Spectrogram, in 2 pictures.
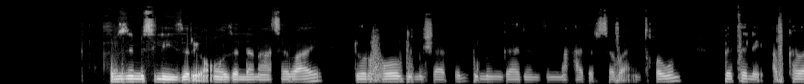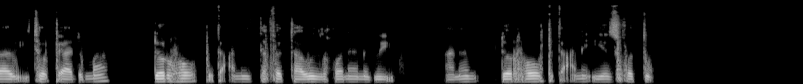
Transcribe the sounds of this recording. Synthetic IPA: ʔaβzimɨslizɨɾḭʔo̰ʔozɐlːɐnasɐβaj | d̪̥oɾho̞bɨmɨʃat̪ʼɨnbɨmɨŋɡad̪ɨnzɨmːaħad̪ɐɾsɐβa̰jɨ̰nt̪ʰɨ̥xɐwːʊn | b̥ɐt̪ʰɐlɐ̰jʔaβkʰɐβaβḭʔḭt̪ʰjo̞pʼjad̪ɨmːa | d̪oɾho̞b̥ɨt̪ʼa̰ʕmit̪ʰɐfɐt̪ʰawizɨxo̞nɐmɨɡbiju | ʔanɐm | d̪̥ɐɾho̞bɨt̪ʼa̰ʕmiʔɨjːezɨfɐt̪ʼu

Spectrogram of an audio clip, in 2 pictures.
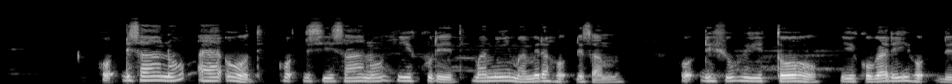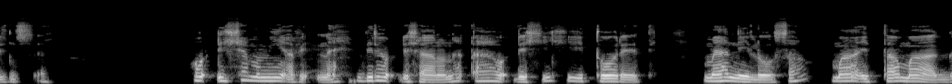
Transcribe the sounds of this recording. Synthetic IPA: hɔ̰ɗːɪsaːnɔɐjɐʔoːt̪ɪ̥hɔɗːɪsiːsaːnɔhiːkːʊɾeːt̪ɪ̥mɐmiːmɐmɪɾɐɦɔɗːɪsɐmːɐ | hɔ̰ɗːɪʃʊhiːt̪ːoːhɔhiːkːɔɡɐɾiːɦɔɗɪsɐ | hɔɗːɪʃːɐmɐmiːɐ̰fɪʔnɐjbɪɾɛhɔɗːɪʃaːnɔnɐᶑɐɐhɔɗːɪʃːɪhiːt̪ːo̞ːɾe̞ːt̪ɪ̥ | maːniloːsːɐ | maːɪt̪ːɐmaːɐɡːɐ

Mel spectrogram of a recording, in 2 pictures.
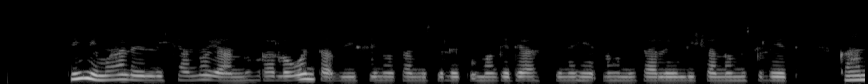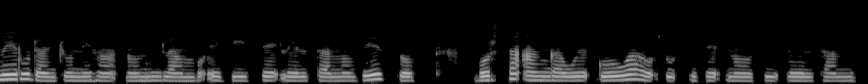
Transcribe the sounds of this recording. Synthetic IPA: t̪iːnɪmaːle̞ːlːɪʃɐnːɔjaːnːɔhʊɾɐlɔwɔnt̪ɐbiːfːɪnɔt̪ɐmɪsɪlɛt̪ʼʊmɐɡɛd̪ɛɐsːɪnɛheʔnɔnːɪt̪ɐleːlːɪʃːɐnːɔmɪsɪle̞ːt̪ | kaːme̞ːɾʊd̪ɐnt͡ʃʼːʊnːɪɦaːʔnɔnːɪlɐmbɔ̰ʔɛbiːtːɛle̞ːlt̪ɐnːɔbe̞ːt̪ːɔ | bɔɾsɐʔɐŋɡɐwɛɡoːwahɔsʼʊɗːɪt̪ɛnoːt̪ɪleːlt̪ɐmːɪ

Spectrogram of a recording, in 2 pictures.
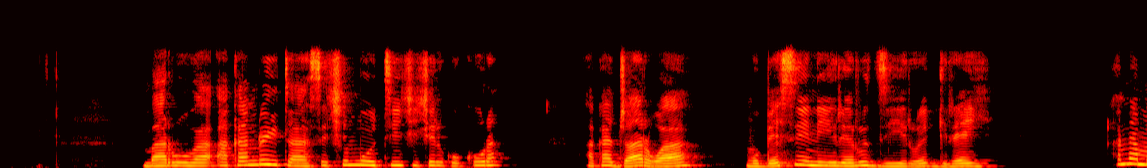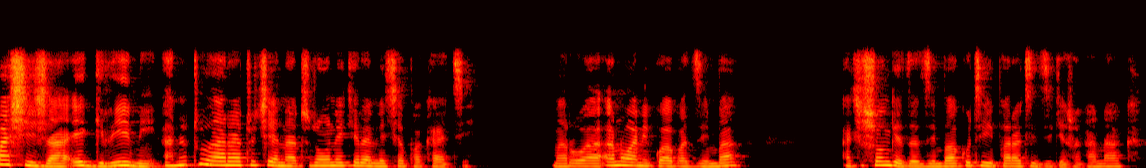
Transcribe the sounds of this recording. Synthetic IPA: maruʋaʔakando̞itase̞t͡ʃimutʰit͡ʃit͡ʃiɾikukuɾaː | kad͡ʒarwa | mubʱe̞sinire̞rud͡zirwe̞ɡʱirei | anamaʃiʒaʔe̞ɡʱiriniʔano̞tuʋaɾatut͡ʃe̞natino̞ːne̞ke̞ɾane̞t͡ʃepakaːtʰi | maɾuʋaʔano̞wanikwapad͡zimba | t͡ʃiʃo̞ŋɡe̞d͡zad͡zimbakutipaɾatid͡zike̞ʐakanaːkḁ

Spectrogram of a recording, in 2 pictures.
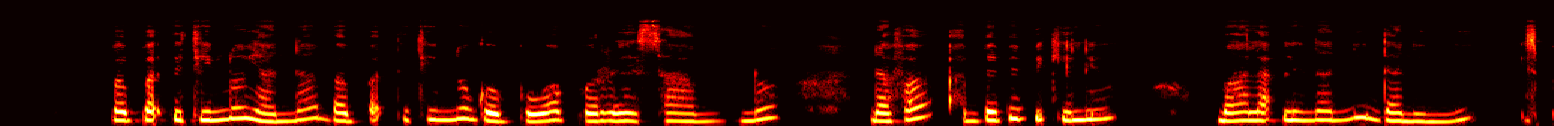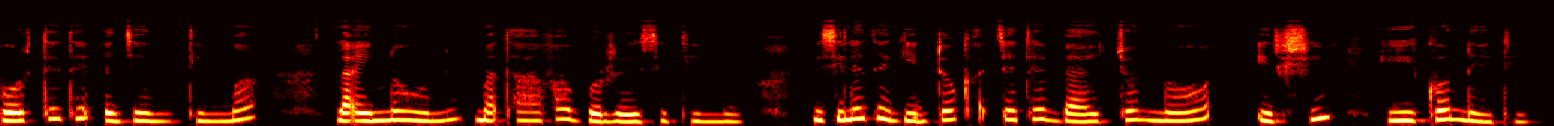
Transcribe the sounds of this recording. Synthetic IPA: b̥ɐbːɐt̪ʼːɪt̪ɪnːɔjɐnːɐbɐbːɐt̪ʼːɪt̪ɪnːɔɡɔbːɔwɐb̥ɔrːe̞ːsanːɔ | nɐfɐːbːɛbɛbɪkʼɪlɪ | maːlɐʔlɪnɐnːɪd̪ɐnɪnːɪː | spoːɾt̪ɛt̪ɛʔɛd͡ʒɛnt̪ɪmːɐ | lɐʔɪnːɔhʊnɪmɐt̪ʼaːfɐbɔrːe̞ːsːɪt̪ʰɪnːɔmɪsɪlɛt̪ɛɡɪd̪ːɔkʼɐt͡ʃʼːɛt̪ɛbɛɐjt͡ʃːɔnoː | ɪɾʃɪ | hiːkːɔnːeːt̪ɪ

